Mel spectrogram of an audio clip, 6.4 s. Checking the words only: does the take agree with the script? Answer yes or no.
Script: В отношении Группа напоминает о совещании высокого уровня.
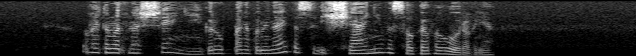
no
